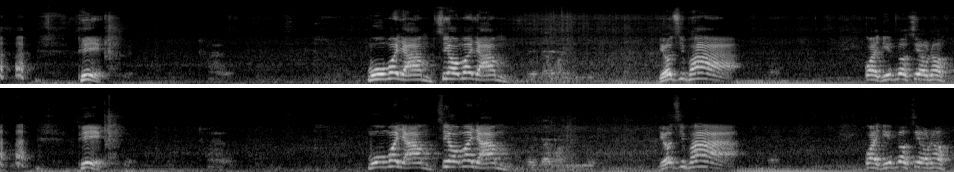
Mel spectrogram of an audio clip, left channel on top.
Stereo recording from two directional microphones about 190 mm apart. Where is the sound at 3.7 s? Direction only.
25° left (ahead or behind).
